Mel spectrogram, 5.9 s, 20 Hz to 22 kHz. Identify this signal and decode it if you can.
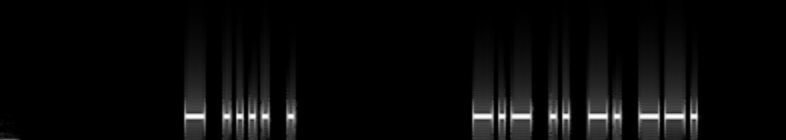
Morse code, heard as a keyed tone, about 25 wpm, 700 Hz. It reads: THE KING
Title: 4x Word-Spacing - Sentences from Top 400 Words - 25wpm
